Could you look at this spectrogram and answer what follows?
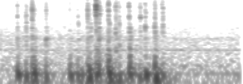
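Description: Rapid keystrokes on a computer keyboard enter a short phrase into a Salesforce analytics filter field, an irregular burst of close, crisp clicks for about a second and a half before trailing off.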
